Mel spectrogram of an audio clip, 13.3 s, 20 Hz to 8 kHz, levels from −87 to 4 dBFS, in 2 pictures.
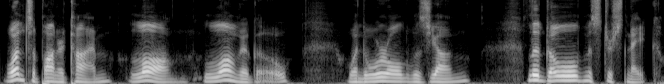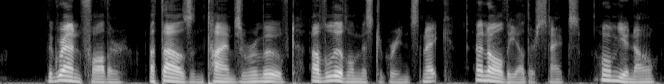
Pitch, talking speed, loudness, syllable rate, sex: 120 Hz, 155 wpm, -19 LUFS, 4.7 syllables/s, male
